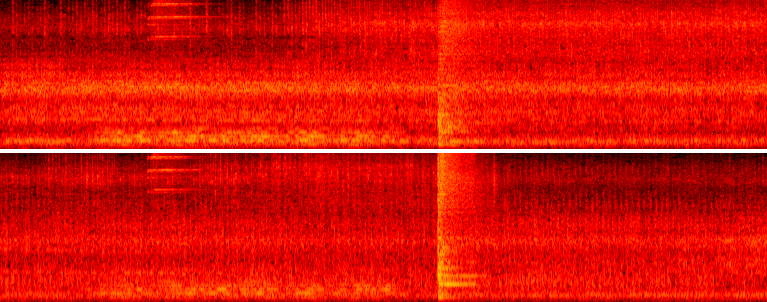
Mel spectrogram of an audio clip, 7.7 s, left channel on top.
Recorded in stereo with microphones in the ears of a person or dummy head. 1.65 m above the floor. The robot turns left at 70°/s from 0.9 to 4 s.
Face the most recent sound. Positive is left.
turn(degrees=-80)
